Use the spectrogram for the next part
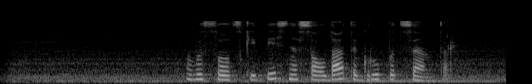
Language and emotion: Russian, neutral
